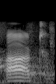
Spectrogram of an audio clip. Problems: constant background noise, continuous background conversations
